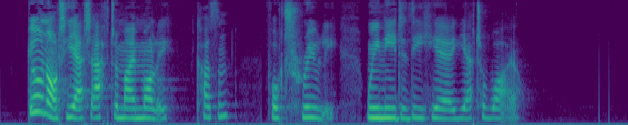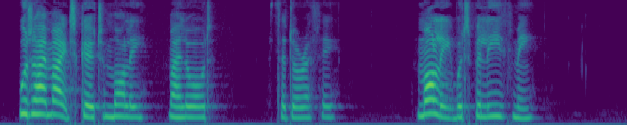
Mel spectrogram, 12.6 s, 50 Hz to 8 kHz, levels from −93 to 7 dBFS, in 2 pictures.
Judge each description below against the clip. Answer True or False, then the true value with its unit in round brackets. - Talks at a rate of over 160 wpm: False (145 wpm)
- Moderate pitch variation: False (2.1 semitones)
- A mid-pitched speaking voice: False (245 Hz)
